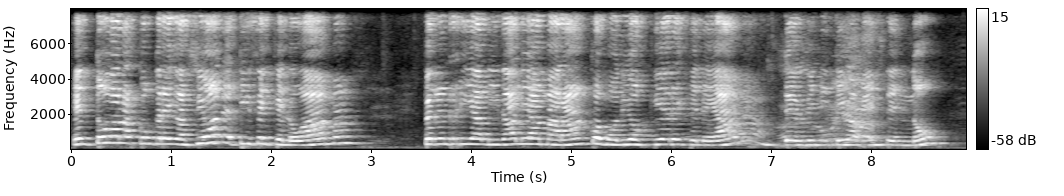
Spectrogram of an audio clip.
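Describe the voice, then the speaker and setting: A woman's voice: high-pitched, a little slow, darkish tone. Earnest woman preaching in an echoey church. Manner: humble, earnest, conversational preaching. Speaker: lay preacher. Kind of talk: sermon. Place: church sanctuary.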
